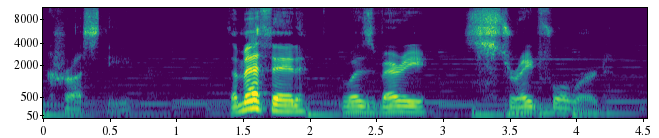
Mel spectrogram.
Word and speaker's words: CRXTY: I'm pretty sure you're supposed to pronounce it Krusty.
